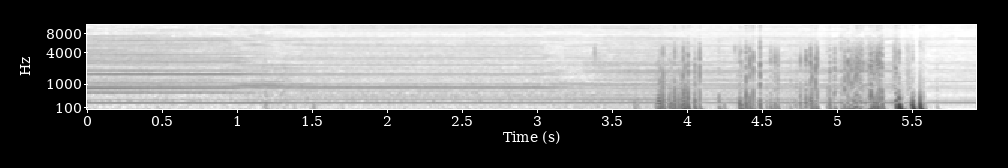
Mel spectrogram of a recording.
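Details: Acer Predator Orion 3000 desktop PC giving a loud, steady electrical buzz, with a few handling knocks near the end.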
